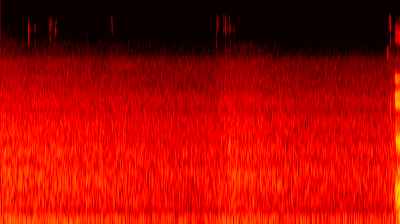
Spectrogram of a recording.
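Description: Steady room tone: an even hiss with a faint low hum underneath, unchanged throughout, with no distinct events.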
